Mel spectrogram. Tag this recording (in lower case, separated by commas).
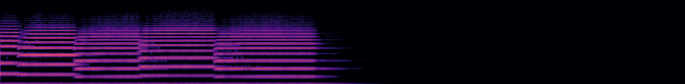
music, trumpet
